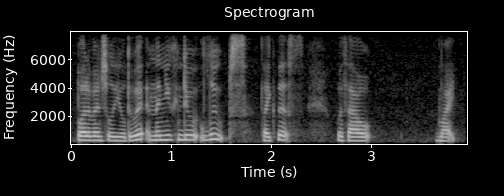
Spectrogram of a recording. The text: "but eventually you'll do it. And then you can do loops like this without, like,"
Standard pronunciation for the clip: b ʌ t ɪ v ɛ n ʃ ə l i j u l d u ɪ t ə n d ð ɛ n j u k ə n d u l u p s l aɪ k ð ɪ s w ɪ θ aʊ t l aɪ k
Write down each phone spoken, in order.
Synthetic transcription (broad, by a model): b ʌ t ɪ v ɛ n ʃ l i j u l d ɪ ɪ t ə n ð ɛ n j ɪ k n d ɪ l u p s l aɪ k ð ɪ s w ɪ θ aʊ t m aɪ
